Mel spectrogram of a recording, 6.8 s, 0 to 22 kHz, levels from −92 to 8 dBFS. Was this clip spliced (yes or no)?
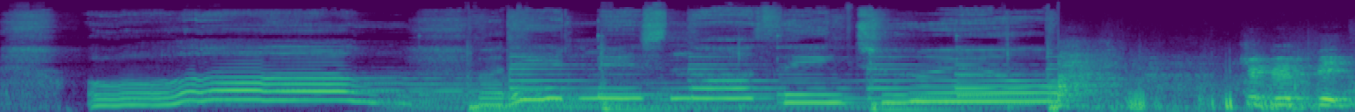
yes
